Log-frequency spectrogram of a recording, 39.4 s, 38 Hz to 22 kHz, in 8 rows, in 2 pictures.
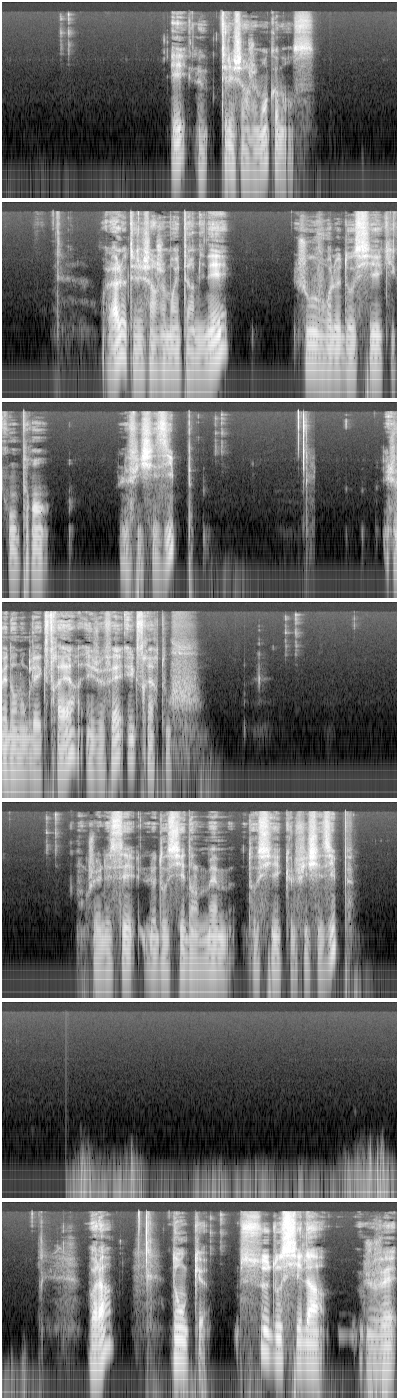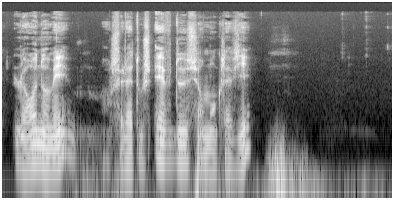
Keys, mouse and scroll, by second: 0.7 click, 7.3 click, 12.5 click, 15.2 click, 16.2 click, 18.3 click, 20.3 click, 32.2 click, 36.5 F2, 38.6-39.4 typing.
